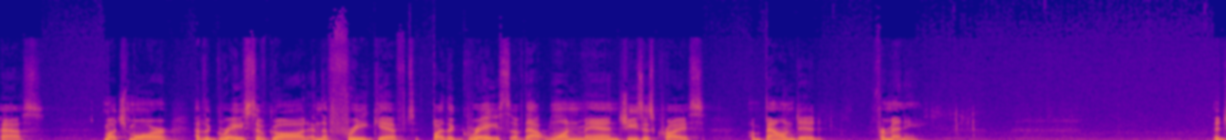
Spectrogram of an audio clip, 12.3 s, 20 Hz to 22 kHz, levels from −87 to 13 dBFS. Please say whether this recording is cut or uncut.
uncut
